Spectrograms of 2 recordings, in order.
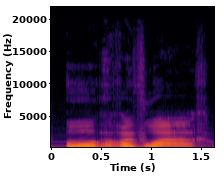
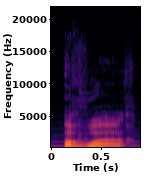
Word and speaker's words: au revoir: Ahí os he puesto que se pronuncia de dos maneras. Depende un poco de si estamos hablando rápido o si hablamos despacio y vocalizamos bien. En este último caso, que es el que vosotros deberíais empezar aprendiendo, es la primera pronunciación que pongo, que es au revoir, au revoir.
